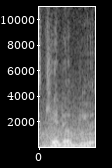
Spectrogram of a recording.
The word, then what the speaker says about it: Kwasi: So but the correct pronunciation is Kwesi. Kwa.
